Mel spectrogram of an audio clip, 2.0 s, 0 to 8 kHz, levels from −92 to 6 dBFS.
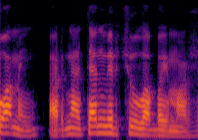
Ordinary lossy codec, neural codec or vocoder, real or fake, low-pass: Opus, 24 kbps; none; real; 7.2 kHz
